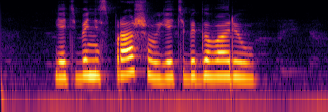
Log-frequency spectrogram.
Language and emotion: Russian, neutral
